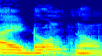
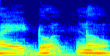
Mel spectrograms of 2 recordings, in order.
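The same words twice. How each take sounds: The two takes are said the same way.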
